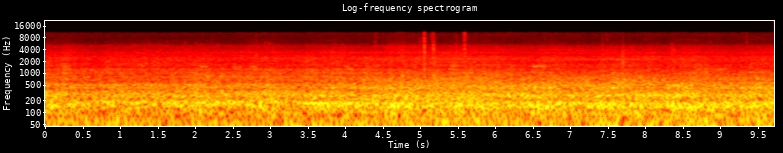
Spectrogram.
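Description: Empty coal hopper cars of a CSX freight train rolling past on the rails: steady rolling noise of steel wheels on track, with a few sharp clicks about five seconds in.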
